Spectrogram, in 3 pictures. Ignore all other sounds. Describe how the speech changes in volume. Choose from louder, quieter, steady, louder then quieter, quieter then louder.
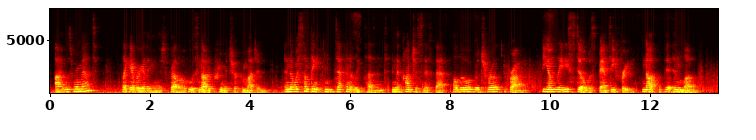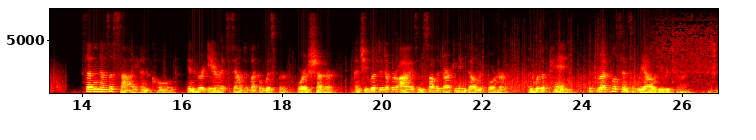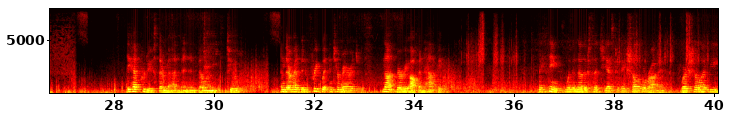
steady.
